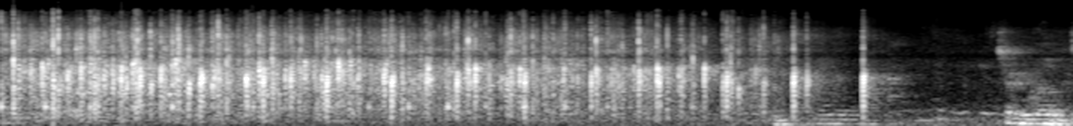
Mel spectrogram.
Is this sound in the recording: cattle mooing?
no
